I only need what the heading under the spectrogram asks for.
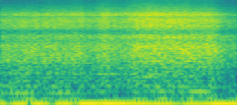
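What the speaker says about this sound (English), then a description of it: "It's pouring rain" Heavy rain pouring outdoors in the early morning, a dense, steady roar with strong low rumble, loud and unbroken with no voices.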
